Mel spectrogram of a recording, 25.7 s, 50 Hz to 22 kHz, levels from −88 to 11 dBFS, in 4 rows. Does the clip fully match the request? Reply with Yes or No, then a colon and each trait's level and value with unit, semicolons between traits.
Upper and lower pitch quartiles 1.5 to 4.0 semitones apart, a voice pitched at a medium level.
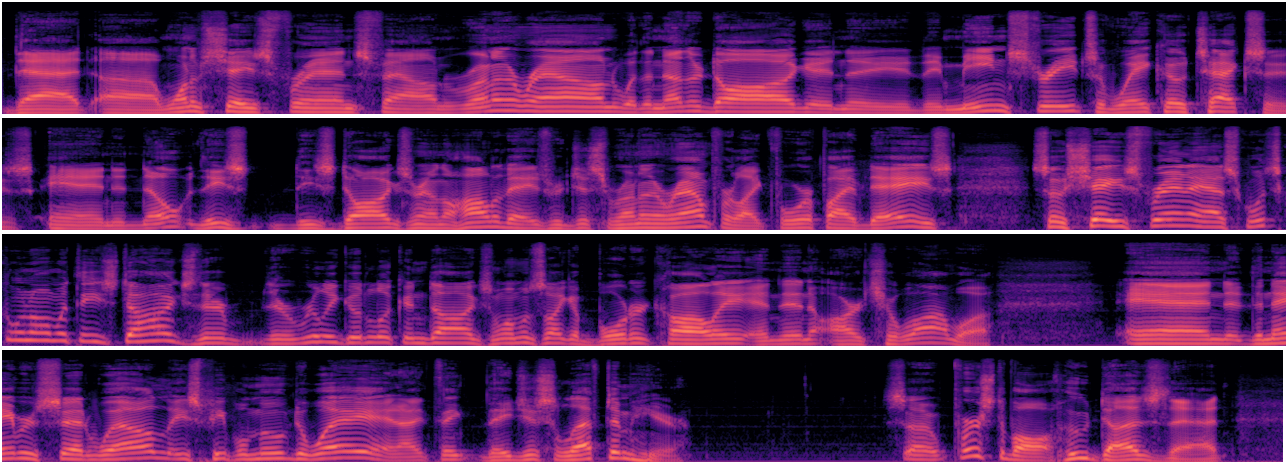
No: average, 5.1 semitones; medium, 145 Hz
